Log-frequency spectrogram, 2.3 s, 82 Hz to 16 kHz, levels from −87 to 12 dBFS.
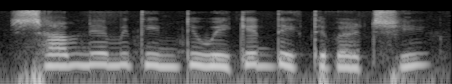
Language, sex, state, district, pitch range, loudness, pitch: Bengali, female, West Bengal, Alipurduar, 250-275 Hz, -17 LUFS, 265 Hz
